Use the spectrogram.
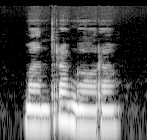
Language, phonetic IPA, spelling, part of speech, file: Polish, [ˌmãndraˈɡɔra], mandragora, noun, LL-Q809 (pol)-mandragora.wav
